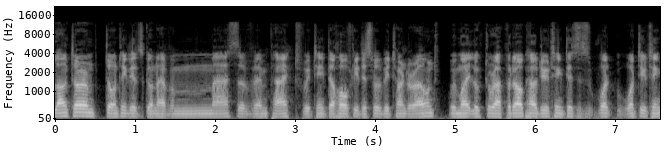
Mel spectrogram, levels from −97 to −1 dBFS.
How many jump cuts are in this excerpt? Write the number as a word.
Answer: two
